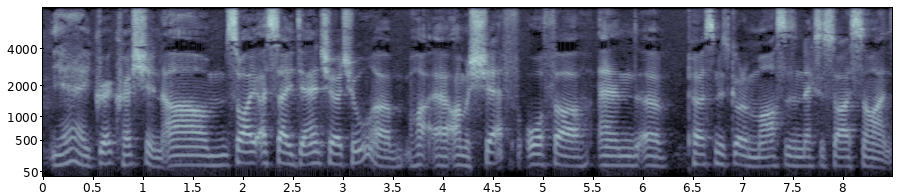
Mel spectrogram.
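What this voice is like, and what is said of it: Australian accent. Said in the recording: “you're from Australia from your accent”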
